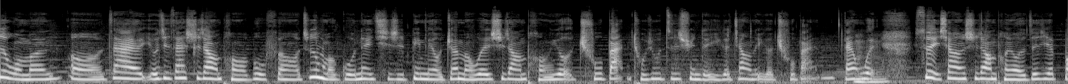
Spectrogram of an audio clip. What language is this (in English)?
Chinese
